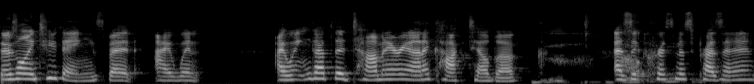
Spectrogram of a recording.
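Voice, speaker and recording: A woman with an American accent speaks in a bright, sharp, fairly high voice with ordinary pitch variation. Her pace is moderate with long, frequent pauses, and the background is quiet. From Washington DC area. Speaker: podcast co-host. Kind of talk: casual chat.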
